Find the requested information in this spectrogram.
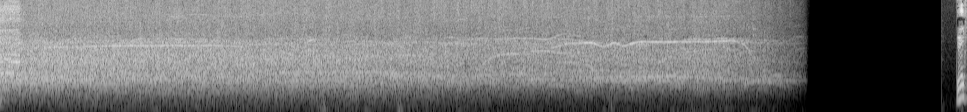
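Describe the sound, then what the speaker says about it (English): Applause from the audience at a live Christmas show, sustained and full for about ten seconds before cutting off abruptly into silence. "Thank you for that wonderful round of applause"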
